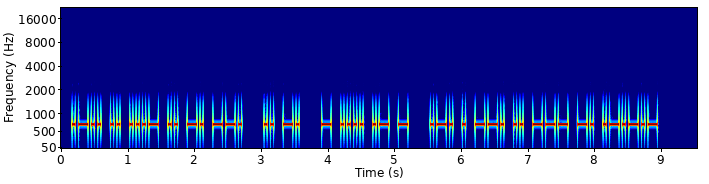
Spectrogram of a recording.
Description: Morse code, heard as a keyed tone, about 25 wpm, 700 Hz. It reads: LIVING IN THAT REGION.
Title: Sentences from Top 1500 Words 25wpm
